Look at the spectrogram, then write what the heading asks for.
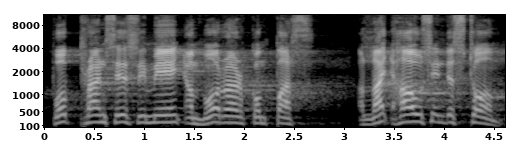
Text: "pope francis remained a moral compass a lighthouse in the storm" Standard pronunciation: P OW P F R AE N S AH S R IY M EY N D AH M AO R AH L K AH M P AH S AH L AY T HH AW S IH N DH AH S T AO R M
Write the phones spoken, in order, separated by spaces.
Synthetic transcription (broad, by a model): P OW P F R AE N S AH S R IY M EY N AH M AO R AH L K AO M P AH S AH L AY T HH AW S IH N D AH S T AO M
